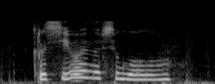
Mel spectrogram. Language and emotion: Russian, neutral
